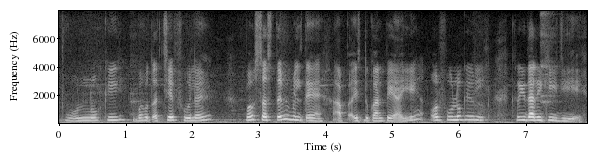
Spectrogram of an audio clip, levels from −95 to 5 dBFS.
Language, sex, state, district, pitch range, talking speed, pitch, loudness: Hindi, female, Rajasthan, Jaipur, 200-245 Hz, 160 wpm, 225 Hz, -18 LUFS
